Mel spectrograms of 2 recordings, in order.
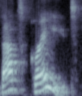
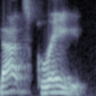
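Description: First: The tone sounds warm and genuinely excited. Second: The tone sounds flat and passive-aggressive. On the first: The speaker is truly pleased. "Where I'm genuine and excited" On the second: The speaker is not really pleased. "it sounds passive aggressive"

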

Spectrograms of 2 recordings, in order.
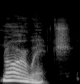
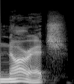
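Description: First: The name is said the local American way. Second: The name is said the usual British way. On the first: "but we pronounce it Norwich" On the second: "We have a Norwich"

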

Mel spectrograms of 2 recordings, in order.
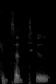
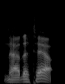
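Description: First: The second syllable rhymes with boot. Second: The second syllable rhymes with out. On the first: The speaker calls it right. "it's a toot, not a tout" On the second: The speaker calls it wrong. "y'all Americans try to Americanize it"

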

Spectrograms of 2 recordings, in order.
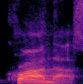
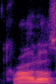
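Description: First: It is pronounced with a Greek pronunciation. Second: It is pronounced with an English pronunciation. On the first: "That's how you say it in Greek" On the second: "Chronos is what you would say in English"

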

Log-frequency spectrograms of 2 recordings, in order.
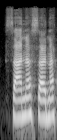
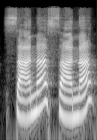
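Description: First: The phrase is said at a normal pace. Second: The phrase is said slowly and deliberately.

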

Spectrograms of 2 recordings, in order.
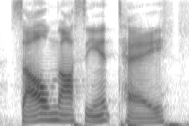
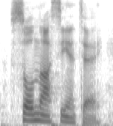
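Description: First: It is said in a Cleveland-Southern accent. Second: It is said in his plain accent.

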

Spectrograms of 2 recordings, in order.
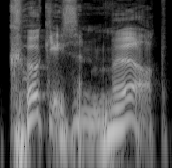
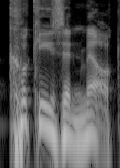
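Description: First: It is said in a scornful, disapproving tone. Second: It is said in a plain, neutral tone. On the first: The speaker is judging the listener. "if you say it with that tone" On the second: The words are harmless. "You could say"

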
